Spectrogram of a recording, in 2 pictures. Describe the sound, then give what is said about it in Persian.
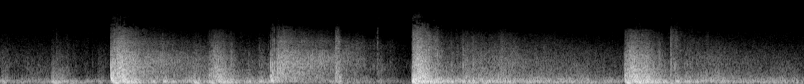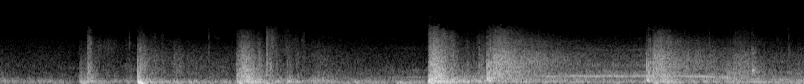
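Heavy gunfire and explosions in a palm grove as a vehicle carrying eight wounded escapes along a rough road. Loud, sharp blasts and bursts crack out at irregular intervals over a constant low rumble, several sounding powerful, with no voices. “8 مجروح، راهی ناهموار در میان نخلستان و ماشینی که باید خود را از جهنمی از گلوله برهاند.”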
